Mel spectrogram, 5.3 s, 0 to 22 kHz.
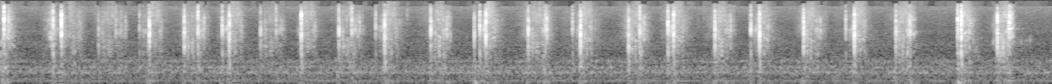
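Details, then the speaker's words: Apple FineWoven case on iPhone 15: quick light clicks about four a second as a finger rubs the loose metal buttons, which rattle and move in the case. "if you shake the phone you can hear the buttons rattling around if I rub my finger on these you you can hear it"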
